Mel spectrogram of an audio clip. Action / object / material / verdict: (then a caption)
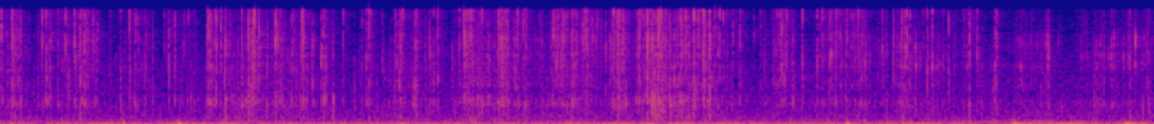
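scrape / small plastic zip-lock bag / plastic / none. Fingers pinch and crinkle a small clear plastic zip-lock bag with a red seal strip and green contents inside, while nails scratch across its surface. The result is steady, bright crinkling and scratching that continues throughout, over a faint low hum.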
